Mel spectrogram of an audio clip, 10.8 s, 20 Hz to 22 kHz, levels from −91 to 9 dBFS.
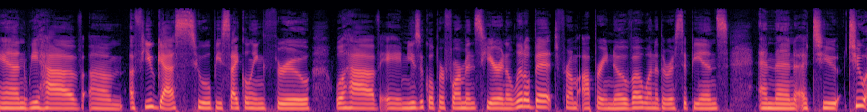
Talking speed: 190 wpm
